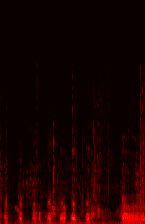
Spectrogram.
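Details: A chicken in Escondido, California, where roosters are heard all around, gives a quick run of short, throaty clucks, about seven or eight a second, breaking into a longer, louder drawn-out note.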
